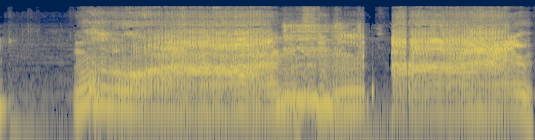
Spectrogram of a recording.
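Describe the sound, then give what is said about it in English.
A voice imitates the scream of a giant badger-mole creature rearing up on its hind legs: two long, loud, strained wailing cries, the first sliding and wavering for about three seconds, then a brief break before a second harsh howl. “It screams at you, and it flails the claw across.”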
